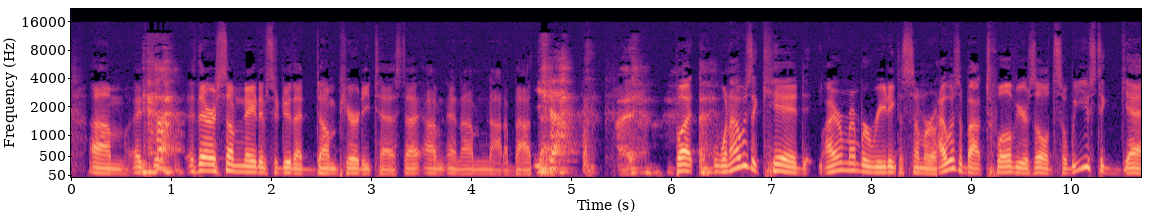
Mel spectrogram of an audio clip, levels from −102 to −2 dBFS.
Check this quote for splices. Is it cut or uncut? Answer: cut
